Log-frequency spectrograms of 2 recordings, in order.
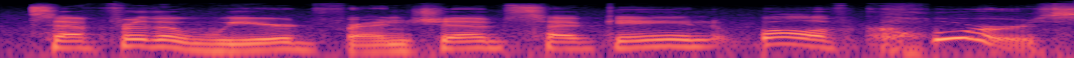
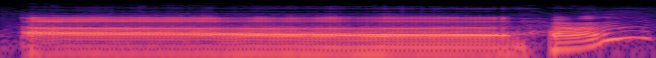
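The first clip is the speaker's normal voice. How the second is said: confused mock reaction; 6 semitones higher than usual. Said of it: "and I'm like".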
